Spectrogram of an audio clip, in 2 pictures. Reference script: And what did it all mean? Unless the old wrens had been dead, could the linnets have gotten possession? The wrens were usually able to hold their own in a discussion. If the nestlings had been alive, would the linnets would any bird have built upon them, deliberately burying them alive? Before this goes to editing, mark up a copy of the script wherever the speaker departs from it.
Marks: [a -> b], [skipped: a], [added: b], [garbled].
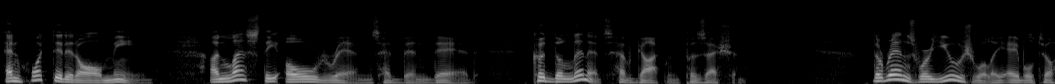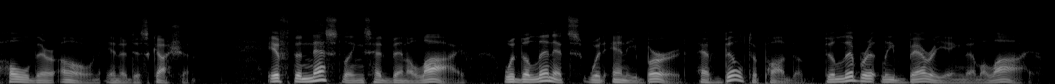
And what did it all mean? Unless the old wrens had been dead, could the linnets have gotten possession? The wrens were usually able to hold their own in a discussion. If the nestlings had been alive, would the linnets would any bird have built upon them, deliberately burying them alive?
